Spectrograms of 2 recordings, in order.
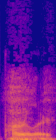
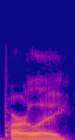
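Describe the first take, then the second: First: The word ends with an English 'er' sound. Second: The word ends with a French-style 'ay' sound. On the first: "I'm Southern, so I typically say parlor" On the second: "It definitely should be Parlay. It's the French word to speak"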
